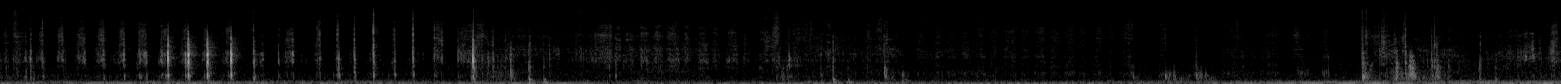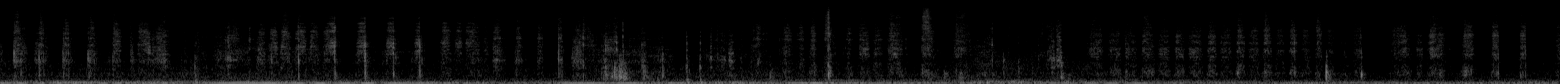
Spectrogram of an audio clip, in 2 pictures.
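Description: Round ink blending tool rubbed over paper edges in quick, short, scratchy strokes, inking the edges of patterned cardstock. A few sharp taps stand out in the first few seconds.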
